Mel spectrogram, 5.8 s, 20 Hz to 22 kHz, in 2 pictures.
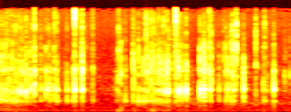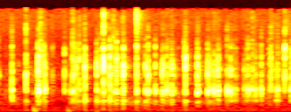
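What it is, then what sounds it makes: Plastic hairbrush. Long painted fingernails scratch and flick through the plastic bristles of a pink plastic hairbrush held in the hand. The result is a rapid, uneven stream of dry plastic clicks and scratchy ticks with a faint tonal ring around 800 Hz and bright edges. There is a brief pause near the one-second mark before the flicking continues.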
